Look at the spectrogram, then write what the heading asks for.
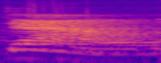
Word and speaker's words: Tao: There's two different transliteration systems, and one of them, the Wade Giles translation system, spells it with a T, T-A-O, but it's pronounced Dow, like the Dow Jones.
